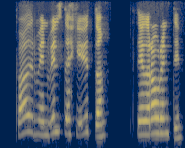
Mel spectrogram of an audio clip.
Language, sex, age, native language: Icelandic, male, 11, Icelandic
